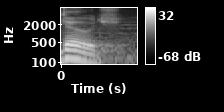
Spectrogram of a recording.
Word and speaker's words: doge: Mom, it's pronounced meme and doge.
